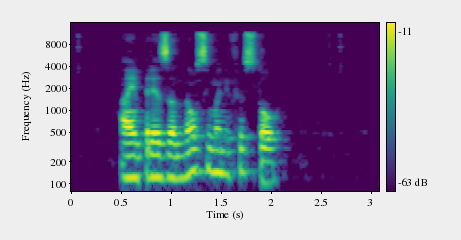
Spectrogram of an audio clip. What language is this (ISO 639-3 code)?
por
